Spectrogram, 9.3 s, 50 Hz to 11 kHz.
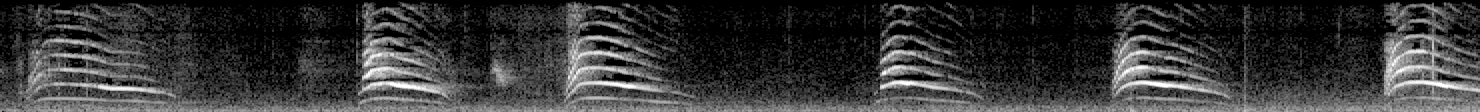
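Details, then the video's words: British Shorthair kitten at 17 days old calling with clear, drawn-out high mews that fall in pitch at the end, six calls spaced one to two seconds apart in a quiet room. "British Shorthair Kittens Meowing so Cute!"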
